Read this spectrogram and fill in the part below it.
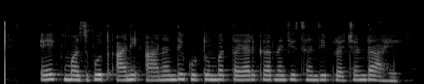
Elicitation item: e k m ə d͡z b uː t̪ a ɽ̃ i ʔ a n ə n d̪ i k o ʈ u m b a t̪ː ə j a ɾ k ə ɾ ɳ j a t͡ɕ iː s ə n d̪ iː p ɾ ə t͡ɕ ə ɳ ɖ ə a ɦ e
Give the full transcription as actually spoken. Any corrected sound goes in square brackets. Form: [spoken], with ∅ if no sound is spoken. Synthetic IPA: e k m ə d͡z b uː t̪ a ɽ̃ i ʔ a n ə n d̪ i k [u] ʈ u m b [ə] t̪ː ə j a ɾ k ə ɾ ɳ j a t͡ɕ iː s ə n d̪ iː p ɾ ə t͡ɕ ə ɳ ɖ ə a ɦ e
